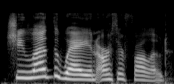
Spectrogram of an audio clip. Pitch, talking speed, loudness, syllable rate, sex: 255 Hz, 240 wpm, -16 LUFS, 6.1 syllables/s, female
